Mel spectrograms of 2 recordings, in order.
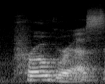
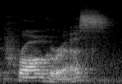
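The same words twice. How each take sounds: First: "progress" as PROH-gress, with a long o; word variation. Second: "progress" as PRAH-gress, with an open ah; word variation. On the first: Lecturer announcing variations of the word, long-o pronunciation. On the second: Lecturer announcing variations of the word, open-ah pronunciation. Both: Shown as a demonstration. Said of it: "using variations of the word".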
